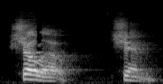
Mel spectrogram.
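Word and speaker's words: shloshim: not daylight all right morning period in the Jewish faith is shohim all right remember that guys s h o l o shim if that helps you remember okay 30-day morning period sholo shim sholo shim if sholo shim there you go sholim remember that even if it's butchering it like I just did and you can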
